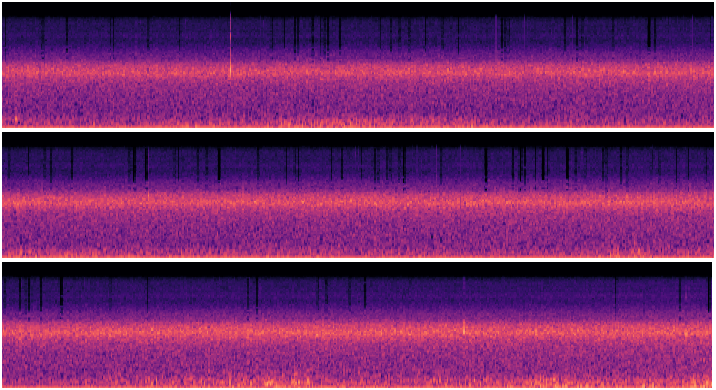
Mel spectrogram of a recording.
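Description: Heavy thunderstorm rain falling steadily, an even hiss, with a low rumble of thunder building over the last few seconds. One sharp click about three seconds in.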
